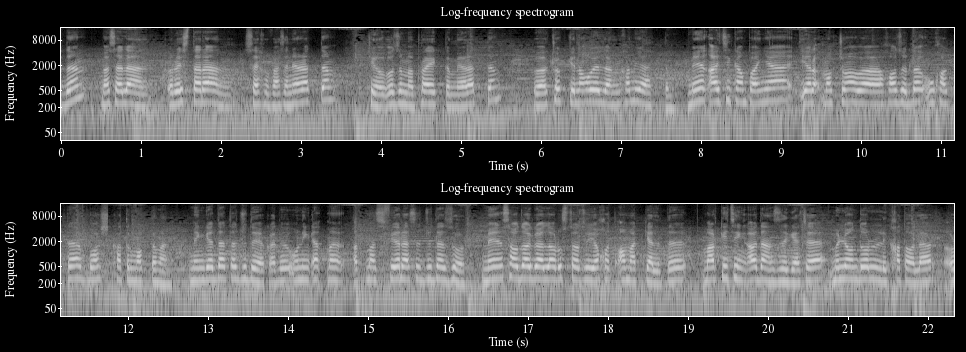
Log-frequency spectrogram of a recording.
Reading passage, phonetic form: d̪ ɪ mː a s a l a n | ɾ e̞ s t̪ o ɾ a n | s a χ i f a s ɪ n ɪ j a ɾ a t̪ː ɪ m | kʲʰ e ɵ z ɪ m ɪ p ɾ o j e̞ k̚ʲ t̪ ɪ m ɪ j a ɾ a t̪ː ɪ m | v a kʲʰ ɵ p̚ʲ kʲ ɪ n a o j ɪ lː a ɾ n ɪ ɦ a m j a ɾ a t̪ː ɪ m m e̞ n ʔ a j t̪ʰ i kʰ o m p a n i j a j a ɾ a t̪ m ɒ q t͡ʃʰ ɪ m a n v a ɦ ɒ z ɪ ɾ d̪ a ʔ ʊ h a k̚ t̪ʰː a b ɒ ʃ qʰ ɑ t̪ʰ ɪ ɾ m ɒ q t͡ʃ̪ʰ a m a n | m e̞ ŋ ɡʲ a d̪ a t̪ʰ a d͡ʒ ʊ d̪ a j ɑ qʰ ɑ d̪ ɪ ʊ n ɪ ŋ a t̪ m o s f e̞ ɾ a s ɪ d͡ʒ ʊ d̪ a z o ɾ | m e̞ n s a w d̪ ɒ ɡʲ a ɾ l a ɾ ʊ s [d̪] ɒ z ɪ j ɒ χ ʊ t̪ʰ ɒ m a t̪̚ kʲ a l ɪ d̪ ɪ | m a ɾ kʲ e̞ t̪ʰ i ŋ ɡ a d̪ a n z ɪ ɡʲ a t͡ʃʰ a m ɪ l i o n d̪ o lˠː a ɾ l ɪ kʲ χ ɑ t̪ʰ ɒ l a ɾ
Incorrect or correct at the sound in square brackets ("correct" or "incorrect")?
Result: incorrect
